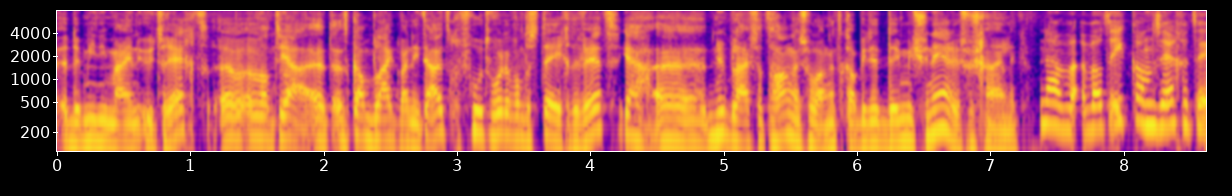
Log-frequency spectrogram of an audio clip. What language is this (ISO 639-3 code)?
nld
